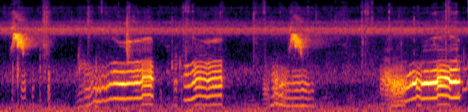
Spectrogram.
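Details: Free-range hens roaming, scratching in the dirt and feeding peacefully on a farm: drawn-out, harmonic, slightly rising clucks in four separate phrases, each about half a second, over a steady high insect-like hiss and low rumble.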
